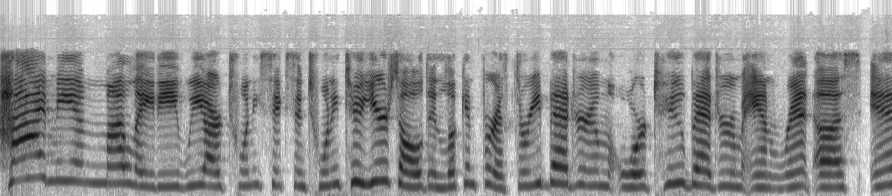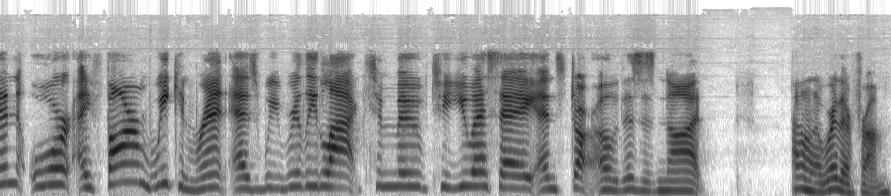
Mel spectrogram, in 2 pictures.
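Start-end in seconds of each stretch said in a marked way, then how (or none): 0.0-14.9 fake southern drawl, higher pitched. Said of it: "doing it in a Southern accent".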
